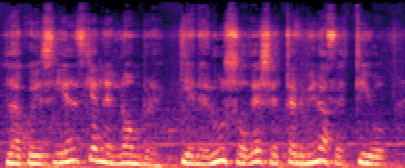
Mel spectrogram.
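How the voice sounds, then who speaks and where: A woman's voice: lowish voice, fast, mellow. A woman narrating a scripted radio drama as the storyteller. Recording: music behind the narration.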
